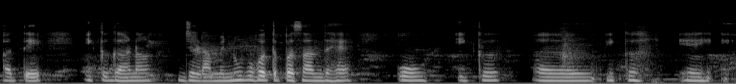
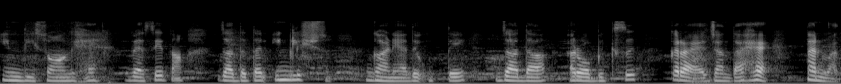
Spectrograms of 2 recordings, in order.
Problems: constant background noise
